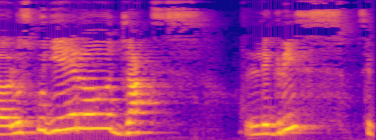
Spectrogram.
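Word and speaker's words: Jacques Le Gris: E poi il terzo protagonista è lo scudiero Jax Le Gris, si pronuncia così, interpretato da Adam Driver.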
